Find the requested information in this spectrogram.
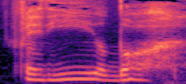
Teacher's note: رو کے نیچے کسرہ ہے تو رو باریک ہوگا اور ضاد ہیوی. فریضہ، دا نہیں ضہ، اور ان میں ہا کی آواز کلیئر آئے.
